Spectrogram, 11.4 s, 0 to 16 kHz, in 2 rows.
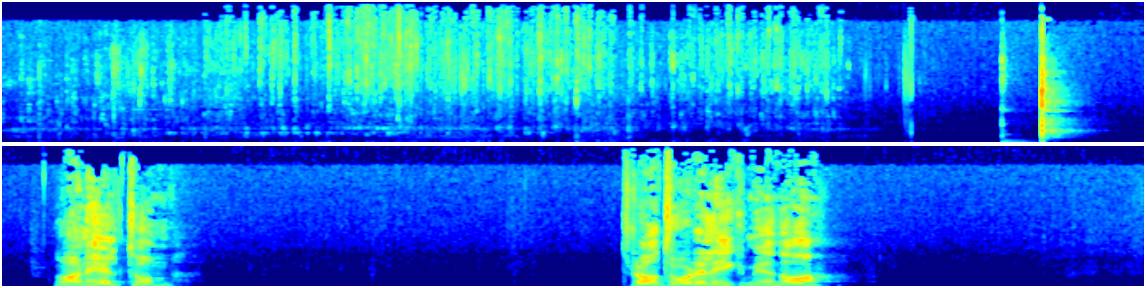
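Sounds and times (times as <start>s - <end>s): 
contents pouring out of a bottle in a gurgling stream: 0.0s - 4.4s
speech: 6.0s - 6.7s, 8.8s - 9.9s.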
